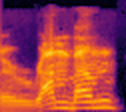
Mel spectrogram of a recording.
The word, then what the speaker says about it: Rambam: But he would say the way you distinguish between them is that it's the Rambam and the Ramban, that the Ramban gets the stress on the second syllable and the Rambam gets the stress on the first syllable, so that you're not making a confusion.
